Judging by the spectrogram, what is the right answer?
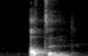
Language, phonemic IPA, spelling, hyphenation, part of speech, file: Dutch, /ˈɑtə(n)/, atten, at‧ten, verb, Nl-atten.ogg
- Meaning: to empty a glass by drinking it in one draught; to down, to chug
